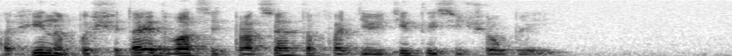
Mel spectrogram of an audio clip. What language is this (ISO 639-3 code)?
rus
